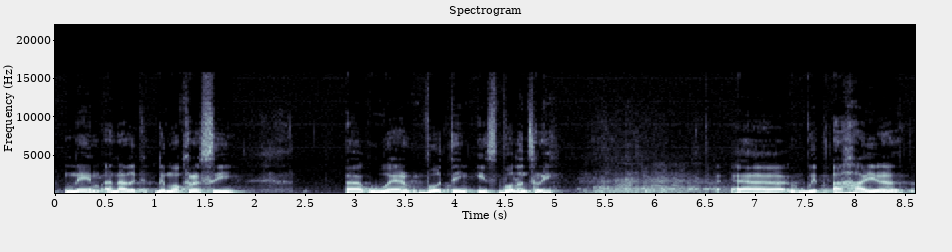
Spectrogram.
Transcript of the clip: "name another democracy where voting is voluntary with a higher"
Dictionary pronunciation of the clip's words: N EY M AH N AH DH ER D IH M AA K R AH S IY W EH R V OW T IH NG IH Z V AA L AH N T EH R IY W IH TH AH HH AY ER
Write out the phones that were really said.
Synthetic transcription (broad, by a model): N EY M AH N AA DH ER D IH M AA K R AH S IY W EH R V OW T IH NG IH S V AA L AH N T EH R IY W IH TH AH HH AY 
